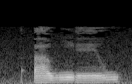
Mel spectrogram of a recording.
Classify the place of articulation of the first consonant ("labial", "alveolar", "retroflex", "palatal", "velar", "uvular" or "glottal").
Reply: glottal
